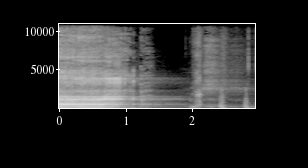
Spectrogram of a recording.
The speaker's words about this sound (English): So yeah, my dad says in Argentina where he grew up, he played football with a guy who could burp louder than a whistle.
